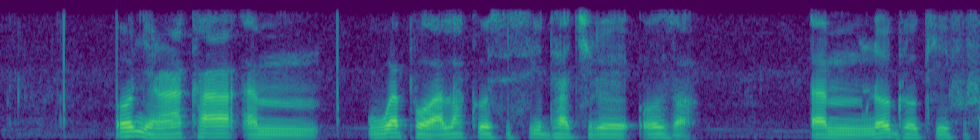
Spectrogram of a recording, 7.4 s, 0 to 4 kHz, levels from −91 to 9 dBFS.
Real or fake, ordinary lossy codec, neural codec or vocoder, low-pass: real; none; none; 3.6 kHz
